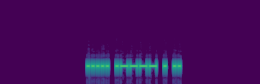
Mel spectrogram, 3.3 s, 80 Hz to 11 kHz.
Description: Morse code, heard as a keyed tone, about 40 wpm, 700 Hz. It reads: 51EI
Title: Four Challenging Letter-Number Combinations 40wpm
